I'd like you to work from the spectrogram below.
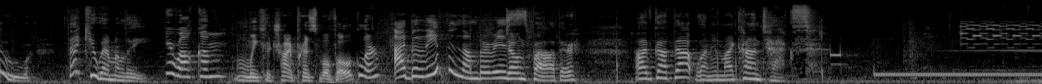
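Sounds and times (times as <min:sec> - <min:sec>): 
speech: 0:00.1 - 0:08.2
mobile phone ringing inside a drawer: 0:08.7 - 0:10.4.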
